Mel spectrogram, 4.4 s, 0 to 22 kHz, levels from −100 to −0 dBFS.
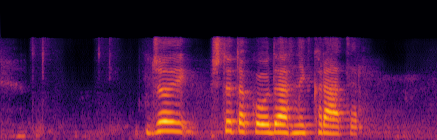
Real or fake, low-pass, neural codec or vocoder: fake; 7.2 kHz; codec, 16 kHz, 1 kbps, X-Codec, WavLM features, trained on Multilingual LibriSpeech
